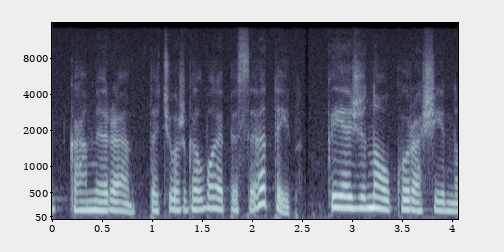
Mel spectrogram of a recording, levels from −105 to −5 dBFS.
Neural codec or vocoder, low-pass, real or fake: none; 14.4 kHz; real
